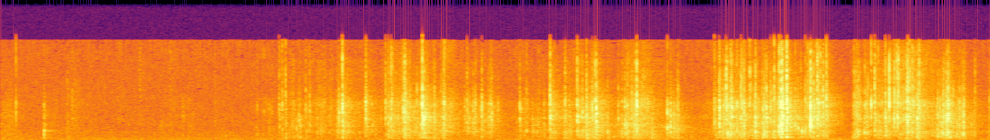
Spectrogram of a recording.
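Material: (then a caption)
Paper. A large, thin printed paper instruction leaflet on a table is folded and rubbed flat with the palms and fingertips. After a quiet start with one faint tick, irregular bursts of bright, crisp crinkling and rustling follow, swelling and fading as the paper is pressed and smoothed.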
